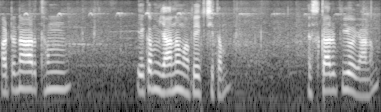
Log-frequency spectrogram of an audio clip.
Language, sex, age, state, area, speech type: Sanskrit, male, 18-30, Bihar, rural, spontaneous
